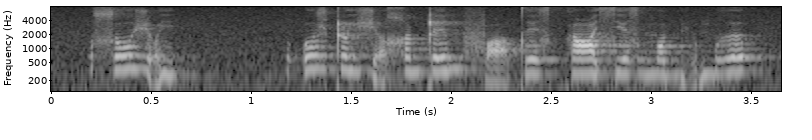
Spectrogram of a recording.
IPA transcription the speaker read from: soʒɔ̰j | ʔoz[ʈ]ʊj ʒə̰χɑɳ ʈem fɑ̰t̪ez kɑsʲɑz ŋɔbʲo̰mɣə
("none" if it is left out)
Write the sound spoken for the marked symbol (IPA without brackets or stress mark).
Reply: ʈ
